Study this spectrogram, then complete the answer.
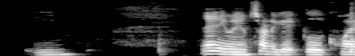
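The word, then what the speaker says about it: ligne: This 1st Battalion of 61st Line Regiment, I guess, but I think it's pronounced lean. Lean.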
